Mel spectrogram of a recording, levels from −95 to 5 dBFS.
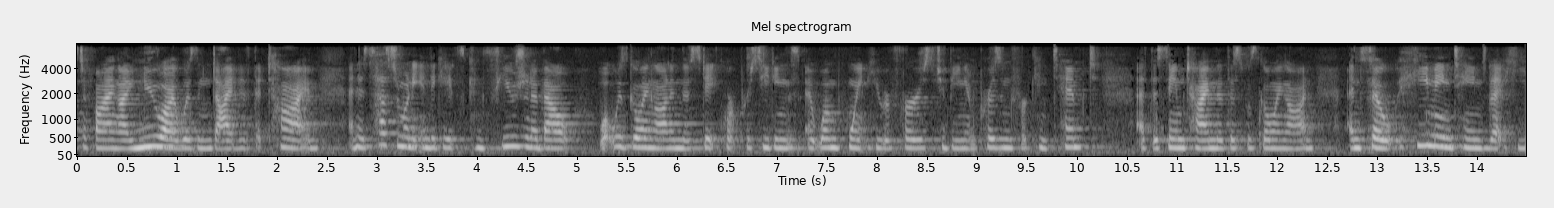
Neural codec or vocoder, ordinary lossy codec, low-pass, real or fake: none; AAC, 32 kbps; 7.2 kHz; real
